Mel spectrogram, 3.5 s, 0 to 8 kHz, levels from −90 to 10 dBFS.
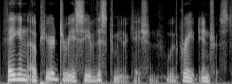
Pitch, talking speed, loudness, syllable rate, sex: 135 Hz, 155 wpm, -19 LUFS, 6.0 syllables/s, male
